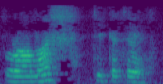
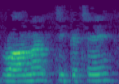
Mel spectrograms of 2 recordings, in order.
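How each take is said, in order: First: The first word ends in an 'sh' sound. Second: The first word ends without an 'sh' sound.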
